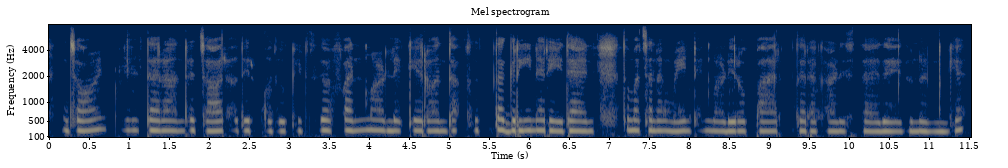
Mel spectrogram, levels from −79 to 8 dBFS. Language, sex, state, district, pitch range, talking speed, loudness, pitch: Kannada, female, Karnataka, Belgaum, 245-260 Hz, 120 wpm, -32 LUFS, 255 Hz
